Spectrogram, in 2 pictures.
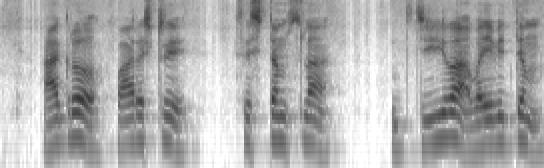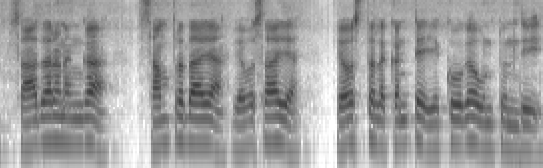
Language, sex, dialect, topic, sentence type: Telugu, male, Southern, agriculture, statement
